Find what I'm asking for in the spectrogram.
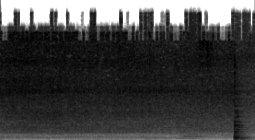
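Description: Tomatoes and green chilies sautéing in a pan for a pappadam curry give a steady, close sizzle and hiss, with a short clatter of stirring near the end.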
